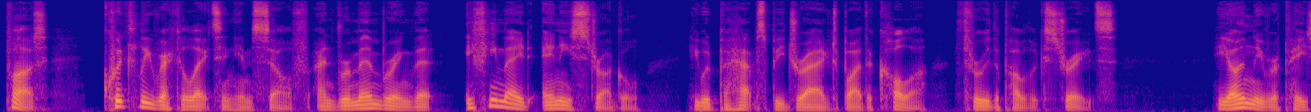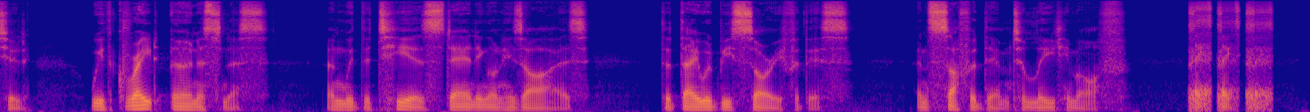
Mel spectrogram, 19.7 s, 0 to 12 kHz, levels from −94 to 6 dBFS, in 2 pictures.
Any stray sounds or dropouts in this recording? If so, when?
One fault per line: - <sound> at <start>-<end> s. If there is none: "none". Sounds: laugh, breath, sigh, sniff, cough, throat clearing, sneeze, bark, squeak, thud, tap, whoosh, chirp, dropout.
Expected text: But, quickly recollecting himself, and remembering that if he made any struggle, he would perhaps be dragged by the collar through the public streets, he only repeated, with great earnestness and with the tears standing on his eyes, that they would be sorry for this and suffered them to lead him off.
- laugh at 18.7-19.4 s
